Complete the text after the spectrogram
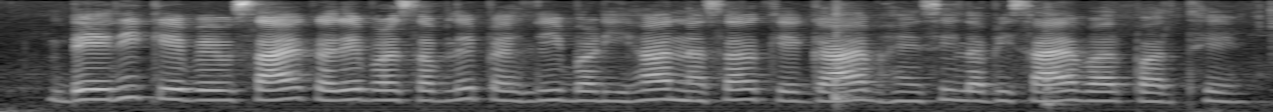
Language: Chhattisgarhi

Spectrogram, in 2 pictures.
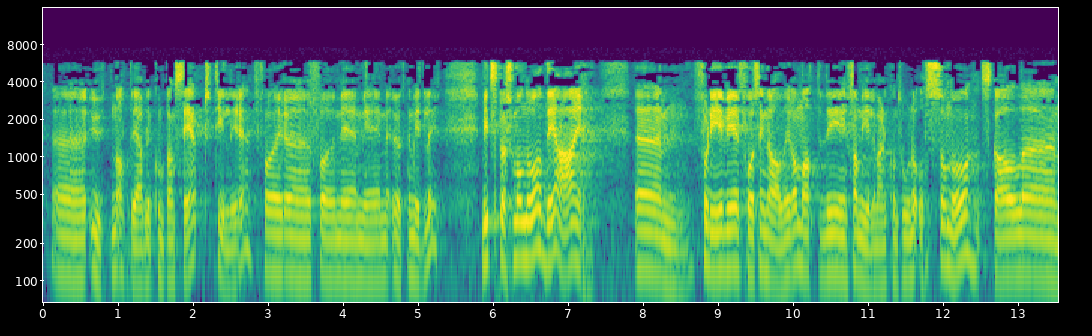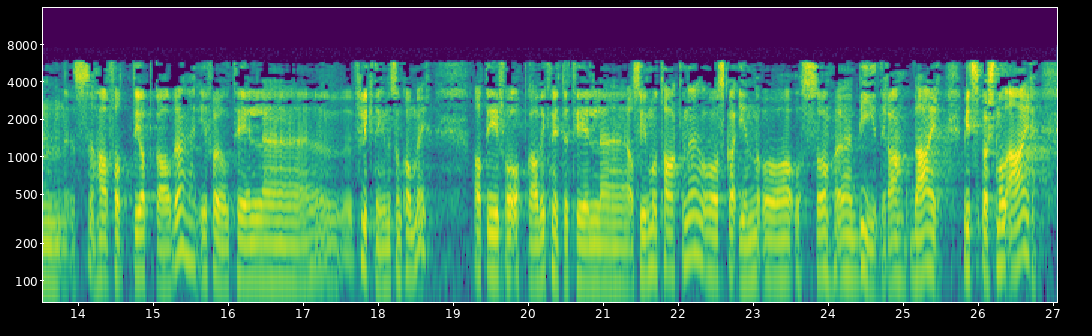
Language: Norwegian Bokmål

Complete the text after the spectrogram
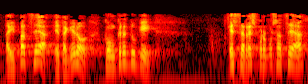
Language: Basque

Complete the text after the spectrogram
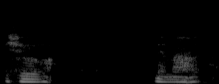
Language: Assamese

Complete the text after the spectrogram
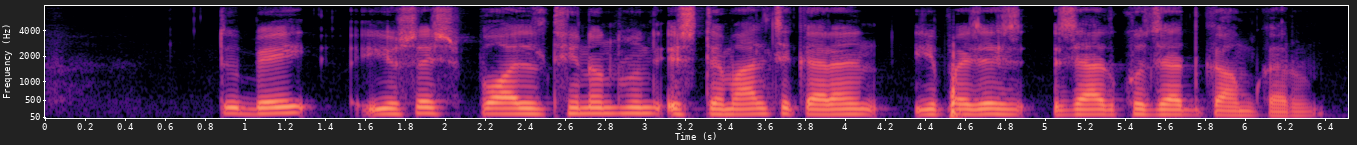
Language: Kashmiri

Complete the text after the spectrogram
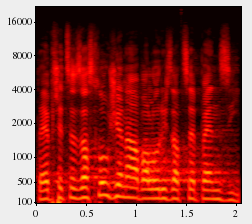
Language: Czech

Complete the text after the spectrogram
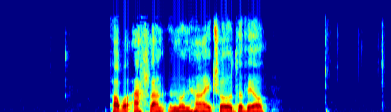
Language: Welsh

